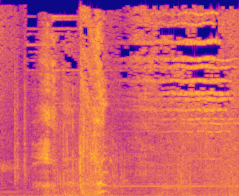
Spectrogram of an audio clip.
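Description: Sound effects for a fire-phoenix attack in an animated fight: a low rumble, with a gliding, creaking swell about a second in, then a held tone, over background music.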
